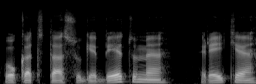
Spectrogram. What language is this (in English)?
Lithuanian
